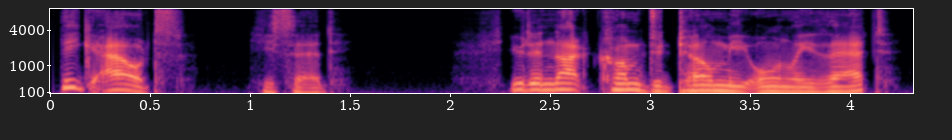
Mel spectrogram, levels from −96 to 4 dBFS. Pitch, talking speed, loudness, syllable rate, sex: 135 Hz, 180 wpm, -20 LUFS, 4.4 syllables/s, male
